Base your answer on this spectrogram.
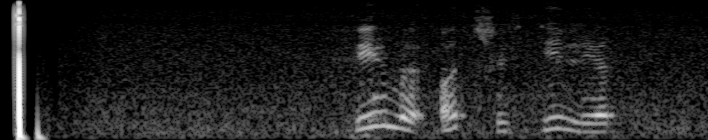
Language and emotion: Russian, neutral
